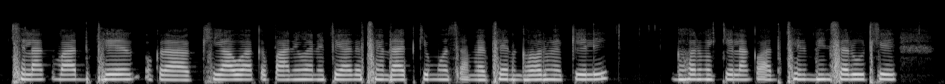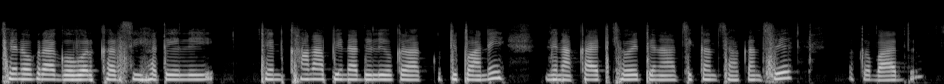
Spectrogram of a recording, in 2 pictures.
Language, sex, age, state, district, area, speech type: Maithili, female, 18-30, Bihar, Samastipur, rural, spontaneous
